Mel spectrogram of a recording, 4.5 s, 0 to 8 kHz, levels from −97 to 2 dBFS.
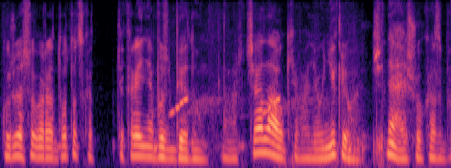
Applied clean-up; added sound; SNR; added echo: neural mask model RNNoise.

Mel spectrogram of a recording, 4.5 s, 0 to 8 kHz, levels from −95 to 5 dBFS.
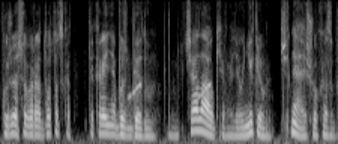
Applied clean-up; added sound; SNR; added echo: neural diffusion model UNIVERSE++.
